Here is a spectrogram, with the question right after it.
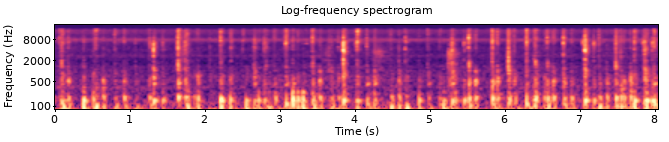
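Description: Fingertips of one hand type on the low-profile plastic keys of a silver laptop keyboard, giving a steady run of quick, quiet taps. Each keystroke is a soft, short, low thud with a faint bright click that dies away almost at once.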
